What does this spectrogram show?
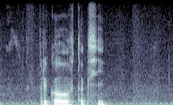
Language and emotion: Russian, neutral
